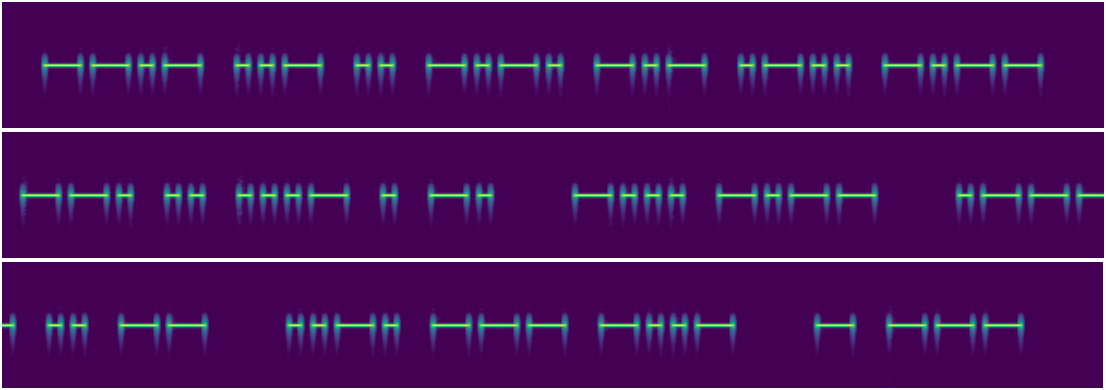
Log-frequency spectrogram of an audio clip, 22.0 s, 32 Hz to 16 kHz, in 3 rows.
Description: Morse code, heard as a keyed tone, about 15 wpm, 700 Hz. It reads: QUICKLY GIVEN BY JIM FOX TO
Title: Pangram Challenge v2 - 15wpm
